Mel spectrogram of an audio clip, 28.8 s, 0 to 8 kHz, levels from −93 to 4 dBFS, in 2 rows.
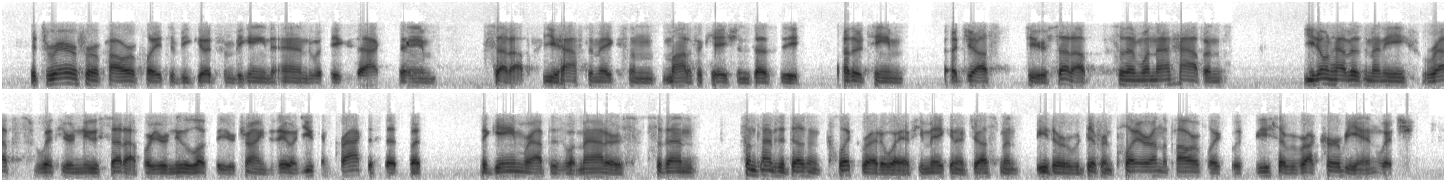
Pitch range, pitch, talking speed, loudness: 90-105 Hz, 95 Hz, 205 wpm, -19 LUFS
